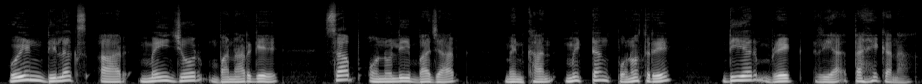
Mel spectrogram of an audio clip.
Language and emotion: Santali, neutral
